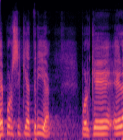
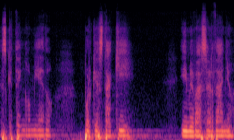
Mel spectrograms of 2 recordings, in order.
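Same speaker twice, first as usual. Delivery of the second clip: low, hushed undertone under the breath; 5 semitones lower than usual. Retelling what a person said in a low voice: imitating someone speaking quietly. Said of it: "empezaba a hablar en voz baja".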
